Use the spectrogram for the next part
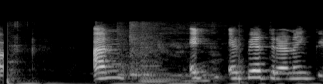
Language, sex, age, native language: Icelandic, female, 10, Icelandic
